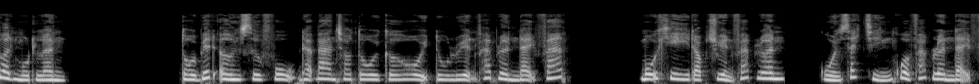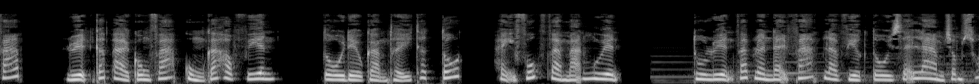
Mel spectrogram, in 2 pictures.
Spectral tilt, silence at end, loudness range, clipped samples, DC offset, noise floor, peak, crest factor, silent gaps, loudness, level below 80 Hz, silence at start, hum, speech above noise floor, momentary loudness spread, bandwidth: -5 dB/octave; 0 s; 2 LU; under 0.1%; under 0.1%; under -90 dBFS; -2 dBFS; 16 dB; 0.70-1.78 s, 5.73-6.39 s, 7.87-7.93 s, 10.04-10.40 s, 12.63-12.96 s, 14.44-14.72 s, 16.02-16.28 s; -17 LUFS; -54 dBFS; 0 s; none; over 74 dB; 7 LU; 11.5 kHz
